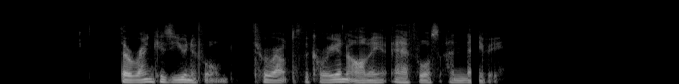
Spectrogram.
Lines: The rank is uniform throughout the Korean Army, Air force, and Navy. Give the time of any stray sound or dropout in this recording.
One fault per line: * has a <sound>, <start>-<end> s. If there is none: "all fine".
* has a dropout, 4.7-4.8 s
